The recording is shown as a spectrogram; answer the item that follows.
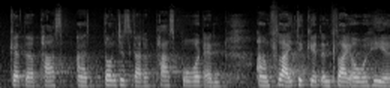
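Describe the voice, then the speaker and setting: A woman speaks in a Cambodian accent. Her pitch sits in the medium range. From Cambodia, Kampong Cham province. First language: Khmer. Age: 30s. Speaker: mission director. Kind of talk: testimony.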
